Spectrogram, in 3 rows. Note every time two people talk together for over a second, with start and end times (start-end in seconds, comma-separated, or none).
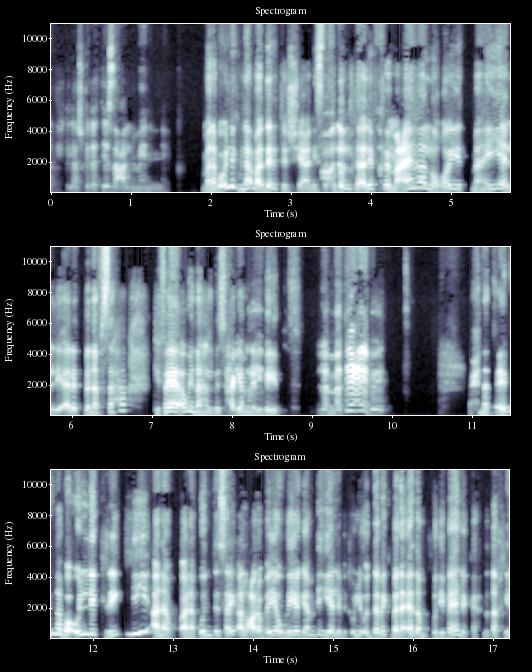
3.4-4.7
